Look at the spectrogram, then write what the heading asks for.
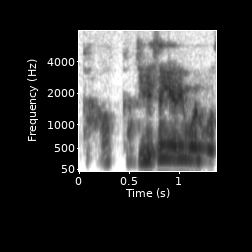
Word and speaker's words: Hoka: So, for example, I said Oka, not Hoka. And when I'm trying to explain him, like, this is my favorite, and I say why, they were like, Oka.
